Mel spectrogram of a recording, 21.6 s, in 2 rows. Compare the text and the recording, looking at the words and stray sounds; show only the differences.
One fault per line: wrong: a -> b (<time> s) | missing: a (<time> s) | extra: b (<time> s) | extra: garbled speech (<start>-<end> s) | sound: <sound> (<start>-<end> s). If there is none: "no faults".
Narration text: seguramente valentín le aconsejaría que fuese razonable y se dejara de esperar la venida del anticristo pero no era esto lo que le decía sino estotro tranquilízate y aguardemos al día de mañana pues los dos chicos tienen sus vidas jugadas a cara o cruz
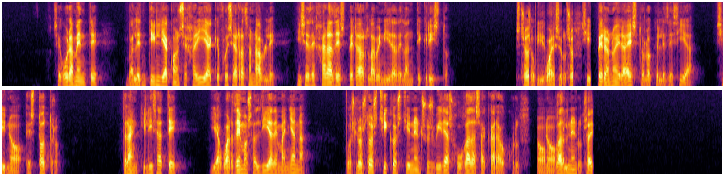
extra: garbled speech (7.7-8.8 s)
extra: garbled speech (18.8-19.7 s)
